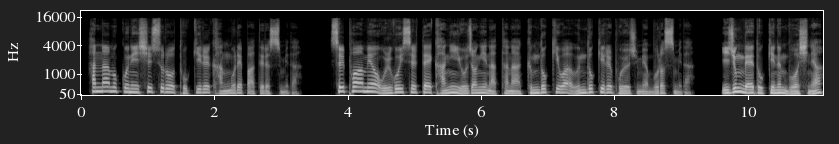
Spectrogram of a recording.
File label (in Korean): 이야기 남자; 나무꾼의 정직함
